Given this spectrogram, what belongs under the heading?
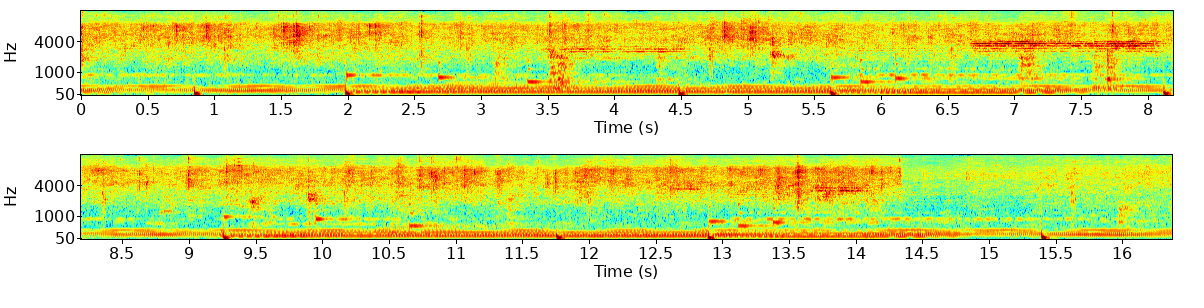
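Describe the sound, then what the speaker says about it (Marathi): Chilli, capsicum, carrot and spring onion stir-fry in hot oil with a continuous bright sizzle. A spatula scrapes and knocks against the pan at regular intervals, and a steady low hum runs underneath. "त्यामध्ये मिरची, शिमला मिरची, गाजर व कांद्याची पात घालून परतून घ्या."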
